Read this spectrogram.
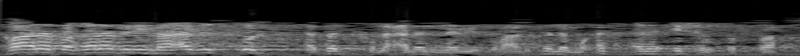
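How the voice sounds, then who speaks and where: Fast dramatic preacher, tinny hall sound. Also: male voice, a little high, sing-song. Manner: dramatic retelling, acting out the people in the story. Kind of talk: sermon storytelling. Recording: tinny phone-like sound with roomy hall echo and faint hum.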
